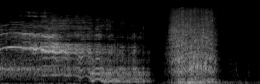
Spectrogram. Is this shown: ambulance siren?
no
